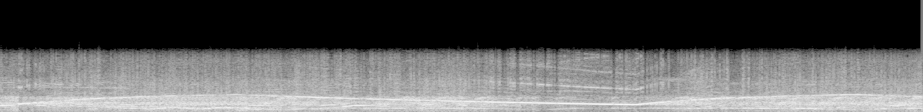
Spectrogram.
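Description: Fire-service emergency vehicle siren wailing. The pitch climbs over about two seconds, slides slowly down over about three, then climbs again near the end.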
